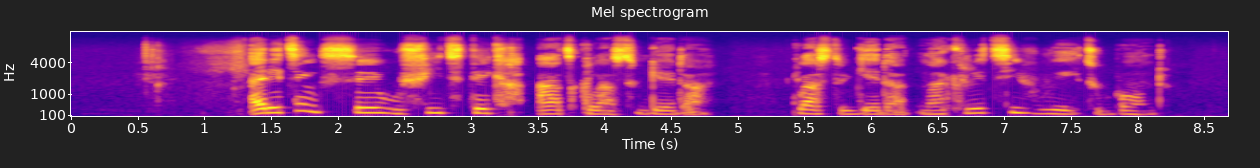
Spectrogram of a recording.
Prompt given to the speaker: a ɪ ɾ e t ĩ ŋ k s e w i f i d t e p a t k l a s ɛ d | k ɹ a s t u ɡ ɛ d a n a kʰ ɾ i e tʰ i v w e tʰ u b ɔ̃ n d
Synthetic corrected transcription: a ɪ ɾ e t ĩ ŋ k s e w i f i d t e k a t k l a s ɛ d | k l a s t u ɡ ɛ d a n a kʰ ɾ i e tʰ i v w e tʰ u b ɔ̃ n d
